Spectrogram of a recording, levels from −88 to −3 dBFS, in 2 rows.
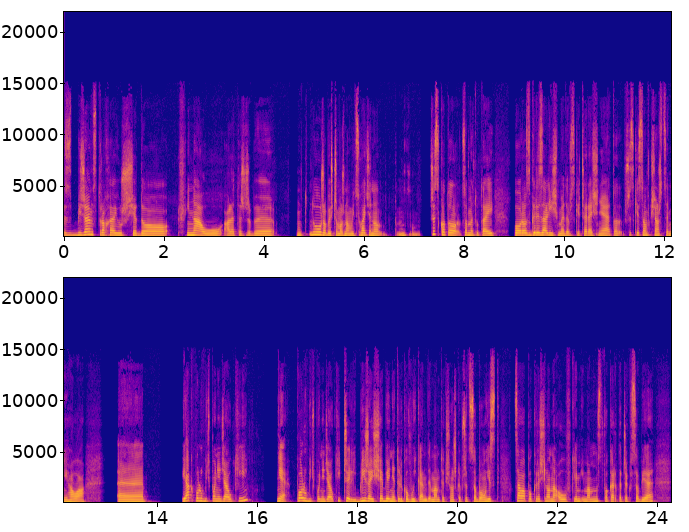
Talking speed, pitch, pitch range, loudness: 145 wpm, 200 Hz, 185-220 Hz, -22 LUFS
